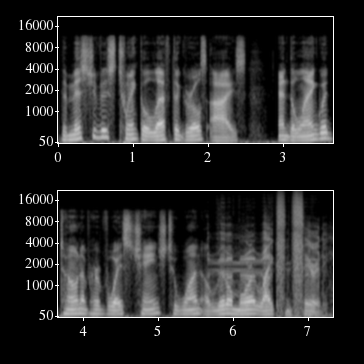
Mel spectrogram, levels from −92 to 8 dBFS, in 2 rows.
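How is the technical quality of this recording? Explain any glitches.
The speech carries one glitch near the end. From 5.66 s to the close of the clip at 7.34 s, periodic clock jitter adds a rough, metallic edge. The converter's sampling clock is being shaken at a steady rate, around 2 kHz. Each frequency in the speech gains copies about 2 kHz above and below it. Higher frequencies are hit harder, so the brighter sounds turn harsh. The edge disappears in pauses.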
